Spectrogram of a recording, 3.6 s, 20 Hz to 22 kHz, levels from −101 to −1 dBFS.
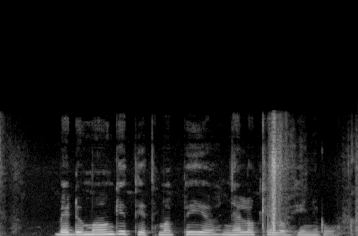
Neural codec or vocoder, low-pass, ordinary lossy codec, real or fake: vocoder, 24 kHz, 100 mel bands, Vocos; none; none; fake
